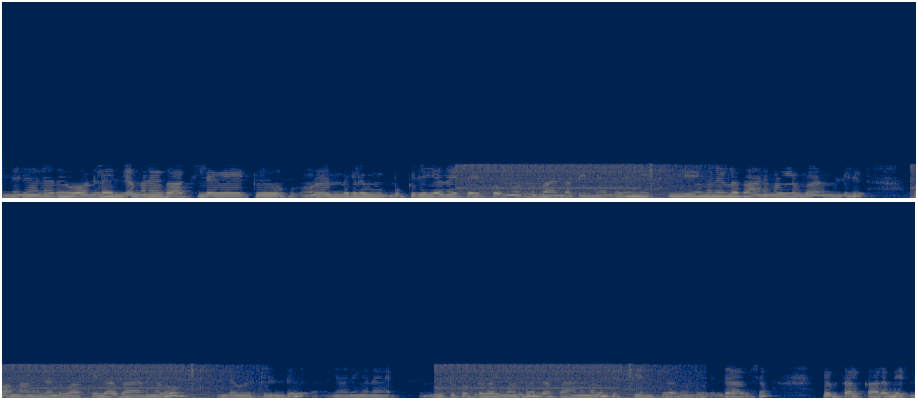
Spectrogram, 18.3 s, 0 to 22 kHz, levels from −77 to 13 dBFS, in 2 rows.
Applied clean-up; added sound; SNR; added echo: none; Car; 11 dB; reverberation time 0.2 s.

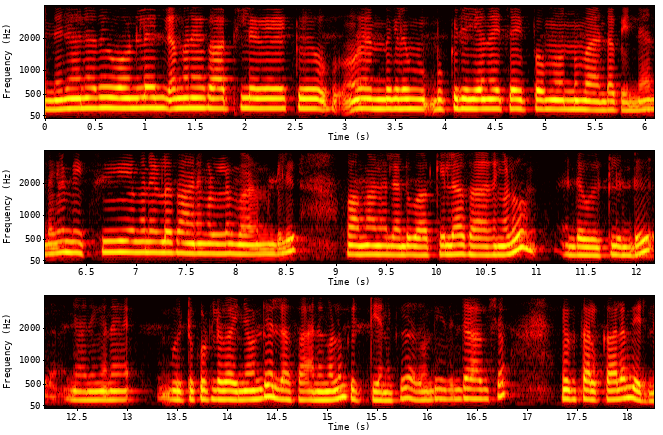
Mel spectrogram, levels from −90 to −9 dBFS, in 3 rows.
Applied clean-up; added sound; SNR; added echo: none; none; none; none.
